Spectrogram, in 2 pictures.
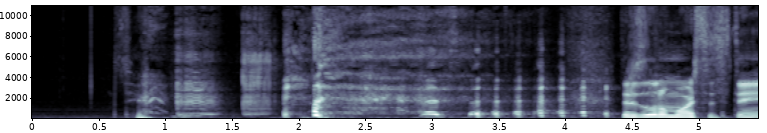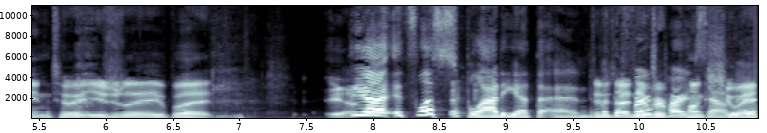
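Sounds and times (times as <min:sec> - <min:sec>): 
speech: 0:00.8 - 0:01.1, 0:03.0 - 0:03.6, 0:04.5 - 0:10.8
person blowing a wet sputtering raspberry imitating a fart: 0:01.1 - 0:02.1
laughter: 0:02.2 - 0:04.8, 0:05.7 - 0:07.1.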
